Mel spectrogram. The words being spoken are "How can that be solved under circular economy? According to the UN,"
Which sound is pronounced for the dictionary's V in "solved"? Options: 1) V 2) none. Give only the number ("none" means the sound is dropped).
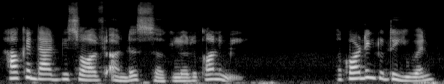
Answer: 1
